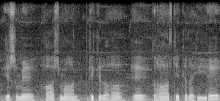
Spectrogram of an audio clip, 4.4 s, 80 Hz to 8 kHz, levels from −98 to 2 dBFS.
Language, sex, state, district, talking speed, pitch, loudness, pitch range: Hindi, male, Uttar Pradesh, Jalaun, 120 wpm, 110 Hz, -15 LUFS, 105-115 Hz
